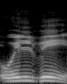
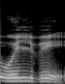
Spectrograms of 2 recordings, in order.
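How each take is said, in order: Both takes have the same delivery.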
